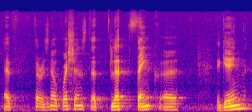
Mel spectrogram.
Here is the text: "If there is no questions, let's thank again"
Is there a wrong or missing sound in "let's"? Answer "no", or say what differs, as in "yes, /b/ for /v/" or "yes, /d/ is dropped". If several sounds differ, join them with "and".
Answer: yes, /s/ is dropped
